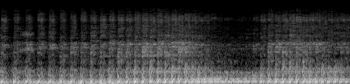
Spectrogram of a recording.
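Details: Renault Kwid with late starting, a faulty accelerator pedal and codes 033564/0313F8, including a cylinder 1 injector open circuit: revving chuffs and stutters unevenly with slow pickup through an open silencer, misfiring.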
